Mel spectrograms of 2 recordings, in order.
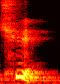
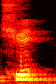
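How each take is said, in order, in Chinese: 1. 这个音节读非第一声。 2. 这个音节读第一声。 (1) "一个是读阙啊" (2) "是一声啊，要读缺"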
